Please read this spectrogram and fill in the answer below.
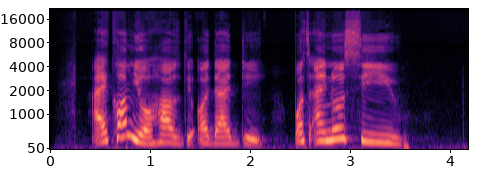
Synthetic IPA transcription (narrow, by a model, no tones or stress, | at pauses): ʔaɪkʰɔ̃mjɔɦaʊsdiʔɔdade | b̥ɔtaɪnosiju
